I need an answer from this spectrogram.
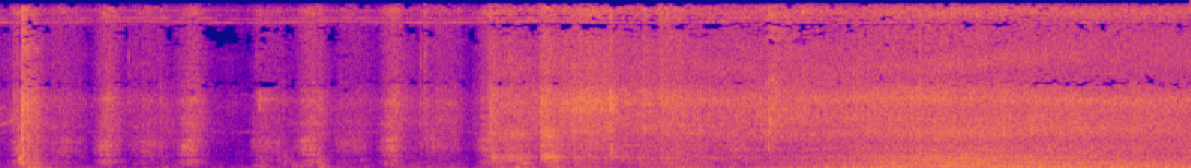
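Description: Toyota Kijang Grand Extra engine being cranked on the starter for about three seconds, then catching and running. It is revved up and eased back down near the end.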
